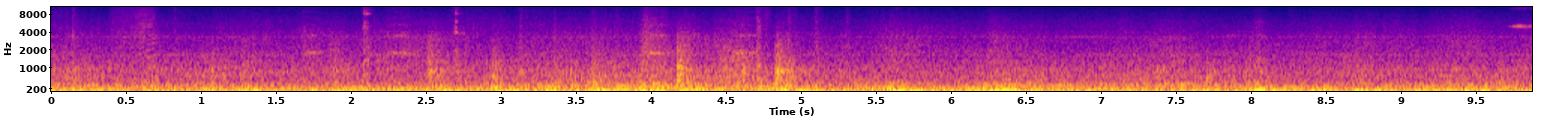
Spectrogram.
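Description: Moving passenger train running: a steady low rumble of wheels on track, with a few irregular sharp clicks and knocks.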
